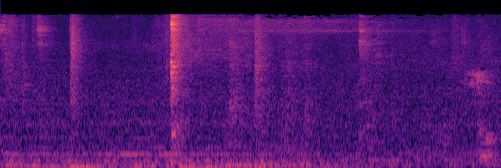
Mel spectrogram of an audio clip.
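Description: Metal parts of a subway car clank and rattle.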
